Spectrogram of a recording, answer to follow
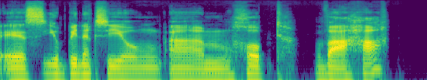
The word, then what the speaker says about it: Hauptwache: So yung station dito is yung pinak yung um Hoped Vaha or Hopewai if you're pronouncing it the um American or English way. But you know why not pronounce it as the Germans do?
